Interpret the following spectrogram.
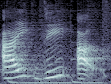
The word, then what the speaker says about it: ideal: Por ejemplo, en la palabra ideal se aplica la regla general de pronunciación de vocales porque están en diferentes sílabas. Por lo tanto, la pronunciación final es ideal.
